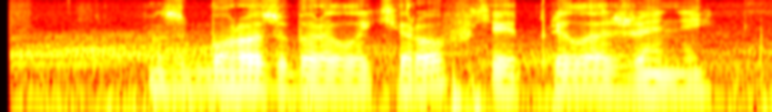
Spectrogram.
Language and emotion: Russian, neutral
